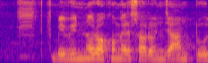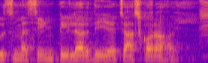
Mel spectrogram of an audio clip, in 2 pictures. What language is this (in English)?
Bangla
